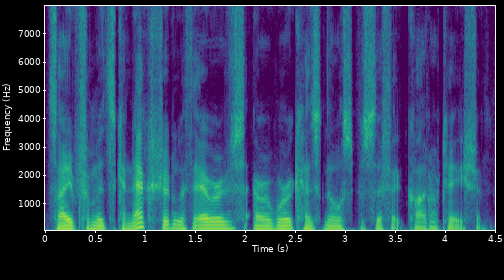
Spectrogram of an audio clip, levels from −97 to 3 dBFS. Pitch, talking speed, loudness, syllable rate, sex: 105 Hz, 160 wpm, -18 LUFS, 5.1 syllables/s, male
